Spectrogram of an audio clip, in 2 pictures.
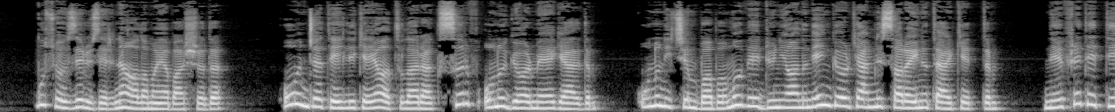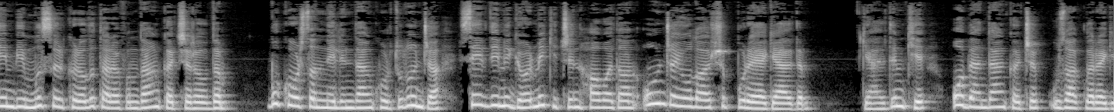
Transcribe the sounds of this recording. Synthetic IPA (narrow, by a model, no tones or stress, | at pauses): busø̞zlʲæɾyze̞ɾinɛaːlˠamajabaʃlˠad̪ɯ | o̞nd͡ʒat̪ʰɛçlʲice̞jɛat̪ʰɯlˠaɾaksɯɾfo̞nuɟø̞ɾme̞jɛɟælʲd̪im | o̞nunit͡ʃʰinbabamɯvɛd̪ynjaːnɯnɛnɟø̞ɾcæmlʲisaɾajɯnɯt̪ʰæɾcʰɛt̪ʰːim | nɛfɾɛt̪ɛt̪ʰːiːmbiɾmɯsɯɾkʰɯɾalˠɯt̪ʰaɾafɯnd̪ankʰat͡ʃʰɯɾɯlˠd̪ɯm | bukʰo̞ɾsanɯne̞lʲind̪ænkʰuɾt̪ʰulˠund͡ʒasɛvd̪iːmiɟø̞ɾmɛcit͡ʃʰinhavad̪ano̞nd͡ʒajo̞lˠaʃɯp̚buɾajaɟælʲd̪im | ɟ̥ælʲd̪imcʰi | o̞bænd̪ænkʰat͡ʃʰɯp̚uzaklˠaɾaɟ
